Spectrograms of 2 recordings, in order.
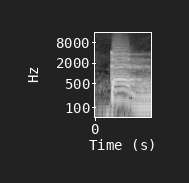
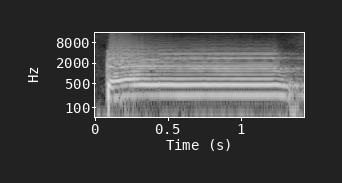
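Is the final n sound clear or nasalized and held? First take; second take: clear; nasalized. First: The n is pronounced clearly and briefly. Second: The n is hidden and nasalized for two beats. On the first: "tan di situ bunyinya" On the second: "ikhfa, dua harakat"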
